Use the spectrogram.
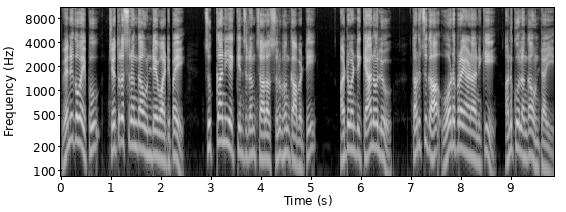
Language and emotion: Telugu, neutral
